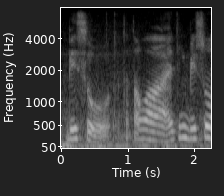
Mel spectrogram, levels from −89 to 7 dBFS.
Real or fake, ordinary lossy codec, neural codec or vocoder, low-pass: real; none; none; 7.2 kHz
